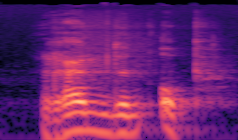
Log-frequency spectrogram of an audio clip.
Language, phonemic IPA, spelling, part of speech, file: Dutch, /ˈrœymdə(n) ˈɔp/, ruimden op, verb, Nl-ruimden op.ogg
- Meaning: inflection of opruimen: 1. plural past indicative 2. plural past subjunctive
